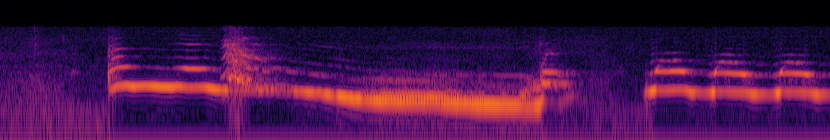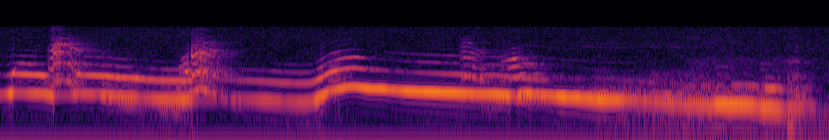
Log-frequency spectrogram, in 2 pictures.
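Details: Pet Boston Terrier singing on request, giving a sequence of sustained, quavering howls that fall in pitch, with short yips and upward swoops breaking into the longer notes; no other clear sounds.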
